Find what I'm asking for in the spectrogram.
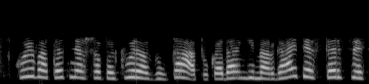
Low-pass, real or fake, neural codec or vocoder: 3.6 kHz; real; none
